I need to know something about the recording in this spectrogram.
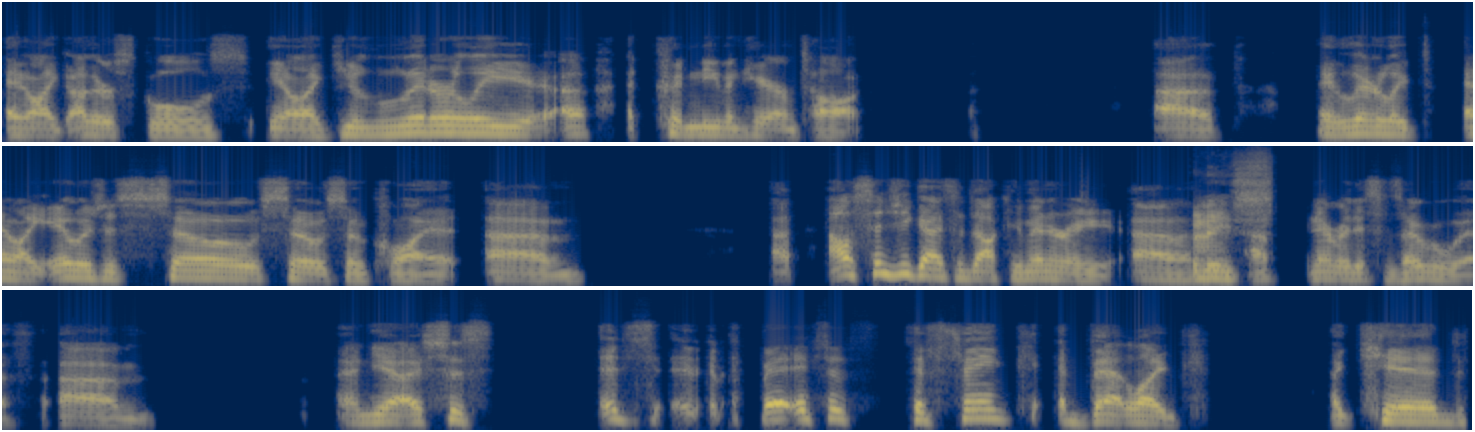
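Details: Adult man who has stuttered since childhood, speaking in an interview; stuttering.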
